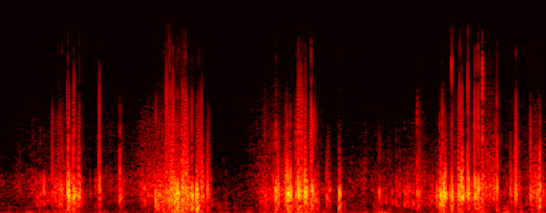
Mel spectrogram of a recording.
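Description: Long-nailed fingers press, rub and roll solid wooden balls inside two small wooden bowls. The result is dense, clattering bursts of wooden clicks and rolling rattles, centered in the low-mid range with sharp, bright ticks on top, rising and falling in four louder waves over a quiet, dry background.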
